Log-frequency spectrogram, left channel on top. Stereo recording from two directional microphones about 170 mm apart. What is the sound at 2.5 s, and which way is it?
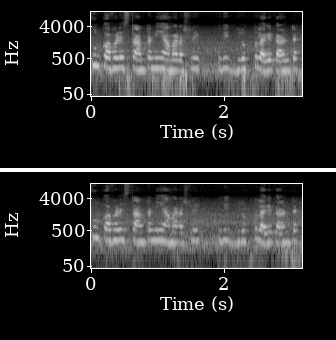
Speech, 30° left (ahead or behind).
